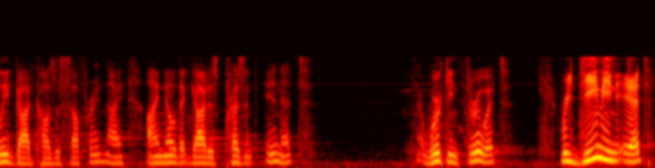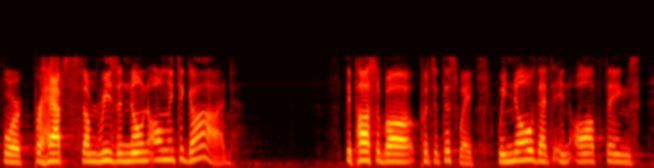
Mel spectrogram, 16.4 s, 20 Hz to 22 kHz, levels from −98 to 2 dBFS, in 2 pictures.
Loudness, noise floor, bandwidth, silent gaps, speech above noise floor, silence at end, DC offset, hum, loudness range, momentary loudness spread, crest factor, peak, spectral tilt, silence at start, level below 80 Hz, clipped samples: -33 LUFS; -77 dBFS; 5.8 kHz; none; 43 dB; 0.25 s; under 0.1%; none; 12 LU; 20 LU; 22 dB; -12 dBFS; -4 dB/octave; 0 s; -82 dBFS; under 0.1%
